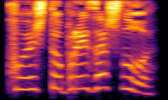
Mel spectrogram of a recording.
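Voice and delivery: высоко и протяжно, в панике; выпали новость высоким голосом, растягивая слова; взволнованный возглас. A narrator's reading. Паникующий звонок подруге. (встревоженно)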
